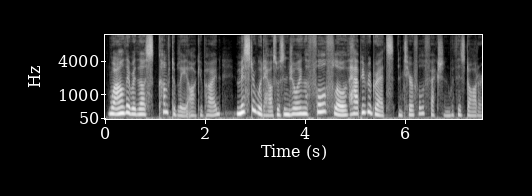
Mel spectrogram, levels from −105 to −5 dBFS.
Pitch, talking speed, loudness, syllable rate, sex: 210 Hz, 175 wpm, -18 LUFS, 5.5 syllables/s, female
